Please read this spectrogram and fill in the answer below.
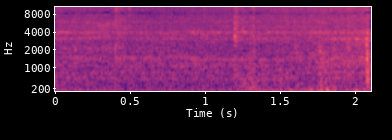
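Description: A low steady rumble with a faint hiss above it, growing a little louder near the end.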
